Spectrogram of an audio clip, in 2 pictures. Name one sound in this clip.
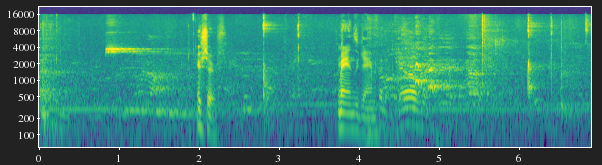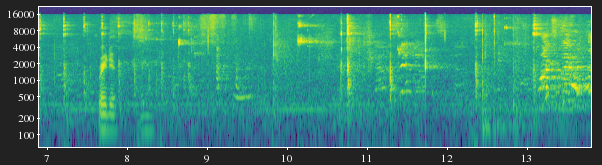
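A ping pong ball clicks sharply on a table and paddles.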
